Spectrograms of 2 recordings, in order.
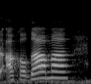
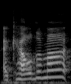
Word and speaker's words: Akeldama: But could you please pronounce Lord Alkodama? Lord Alkodama instead of Lord Alkodama.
